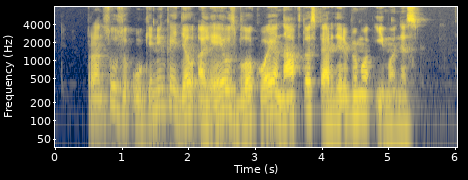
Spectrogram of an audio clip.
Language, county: Lithuanian, Vilnius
